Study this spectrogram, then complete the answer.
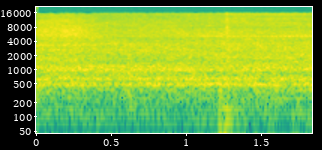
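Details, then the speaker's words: G-Tech GSpeed ES eSATA RAID array, not a brand-new unit, powered up: soft steady airy whoosh with faint mid-pitched hum, mostly from the power supply cooling fan; whispery, noisier than it should be. "but this is what it sounds like most that noise is coming from the uh from the cooling power supply down"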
